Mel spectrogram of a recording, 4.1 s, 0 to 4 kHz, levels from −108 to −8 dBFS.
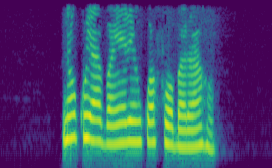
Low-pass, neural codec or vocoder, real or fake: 3.6 kHz; none; real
